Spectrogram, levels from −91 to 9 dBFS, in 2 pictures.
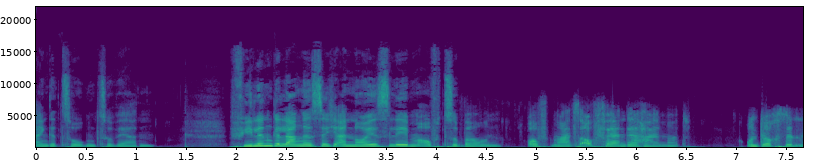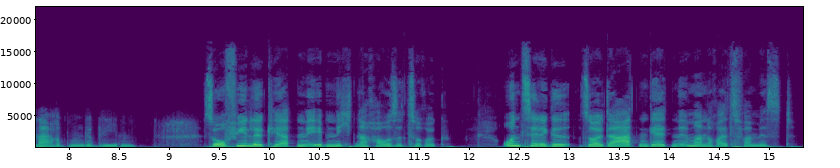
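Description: From 4.25 to 9.37 s there's a call bitrate drop: the audio turns rough and watery and goes muffled as the top end falls from 20 kHz to about 6 kHz for roughly five seconds. That fits the encoder being squeezed from around 64 to 7 kbps.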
